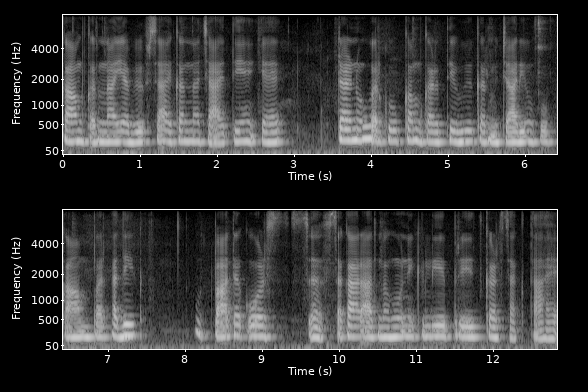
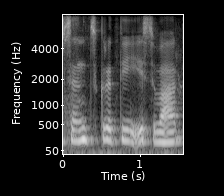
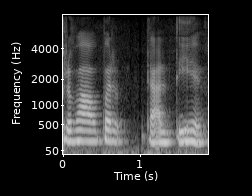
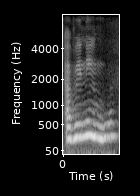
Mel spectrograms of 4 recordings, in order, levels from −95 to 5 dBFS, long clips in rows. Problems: background sounds at intervals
